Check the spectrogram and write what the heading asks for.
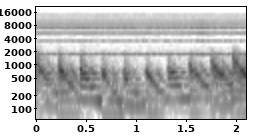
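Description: Instrumental electronic synthesizer music: a fast, even run of short synth notes, about five a second, over a low bass line that steps between notes.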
